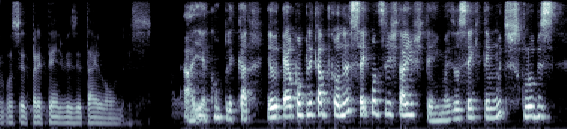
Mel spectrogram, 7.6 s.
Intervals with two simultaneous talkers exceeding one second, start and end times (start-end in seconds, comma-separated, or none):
none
